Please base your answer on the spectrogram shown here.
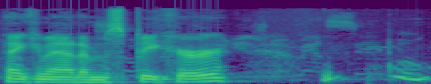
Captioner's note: speaking French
